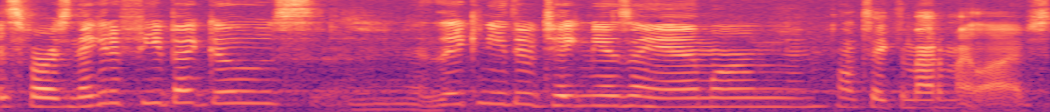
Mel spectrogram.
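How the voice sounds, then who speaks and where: Over noticeable background noise, a woman speaks at a fairly high pitch and a moderate pace, with ordinary pitch variation. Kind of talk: casual talk to camera. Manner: hesitant, stuttering.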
